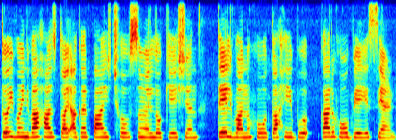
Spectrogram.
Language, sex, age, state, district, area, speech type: Kashmiri, female, 18-30, Jammu and Kashmir, Kulgam, rural, spontaneous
